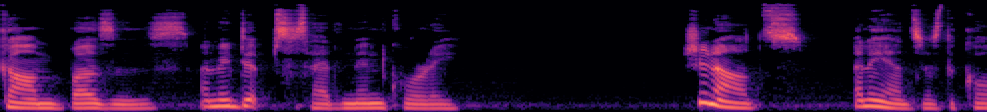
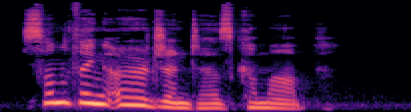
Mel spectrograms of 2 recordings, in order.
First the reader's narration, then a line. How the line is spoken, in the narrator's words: Obi-Wan replies smoothly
